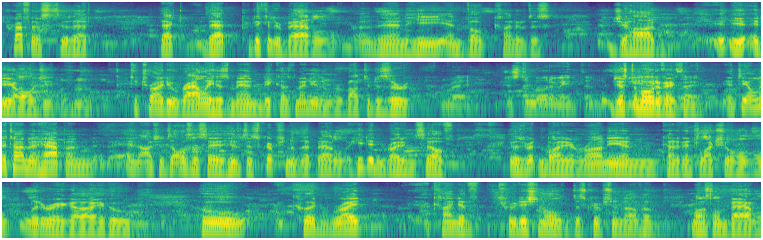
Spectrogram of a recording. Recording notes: Recorded live at the Jaipur Literature Festival 2020 in Diggi Palace.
